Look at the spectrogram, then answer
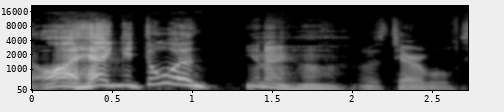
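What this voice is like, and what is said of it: Stereotypical New York accent. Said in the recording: “putting on New York accent... Stereotypical.”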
